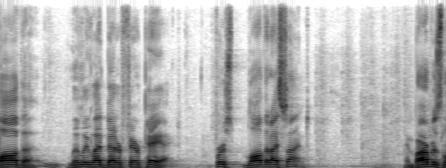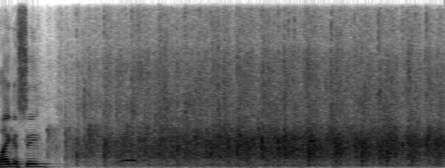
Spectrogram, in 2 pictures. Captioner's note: applause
